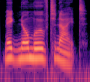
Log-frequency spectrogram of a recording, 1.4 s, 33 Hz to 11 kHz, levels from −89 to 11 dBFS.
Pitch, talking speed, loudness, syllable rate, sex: 165 Hz, 220 wpm, -16 LUFS, 4.1 syllables/s, female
